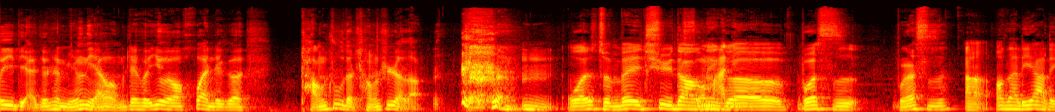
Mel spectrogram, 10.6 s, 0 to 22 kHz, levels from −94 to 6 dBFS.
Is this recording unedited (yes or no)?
yes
